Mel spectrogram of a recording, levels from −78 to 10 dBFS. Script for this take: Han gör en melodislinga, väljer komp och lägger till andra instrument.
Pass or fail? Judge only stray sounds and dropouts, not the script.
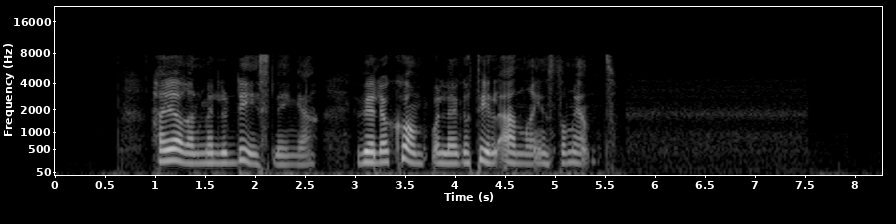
pass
